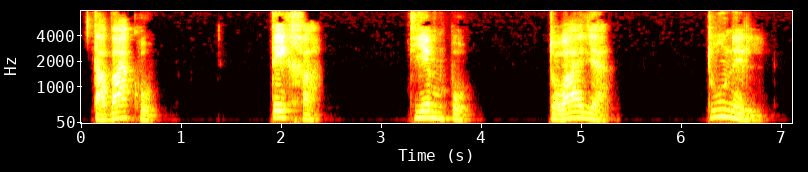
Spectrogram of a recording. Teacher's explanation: O T nessas palavras tem som de ta, te, to, tu, t, e não tch. Em espanhol, o som é sempre esse.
